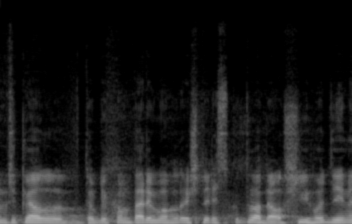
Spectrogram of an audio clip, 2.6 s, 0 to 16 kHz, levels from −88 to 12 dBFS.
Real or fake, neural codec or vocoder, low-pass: fake; codec, 44.1 kHz, 2.6 kbps, DAC; 14.4 kHz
